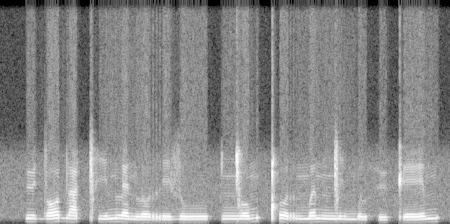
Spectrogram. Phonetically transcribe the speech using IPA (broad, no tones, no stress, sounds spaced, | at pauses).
y d ɔ d a ǀʰ i n l ɛ n l o r i z u | ŋ͡ǀ o m ǃʰ o r m ə n ŋ͡ǀ i m u l h y kʼ e m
